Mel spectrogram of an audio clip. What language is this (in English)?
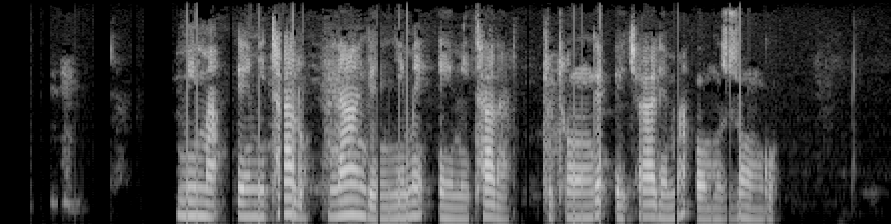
Ganda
